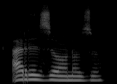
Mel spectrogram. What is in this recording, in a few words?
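"arresonos", lingua sarda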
